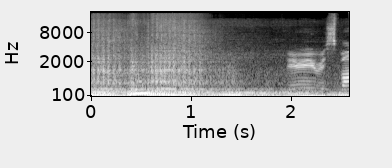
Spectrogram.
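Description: An LS-swapped Mazda Miata engine, running strong with its cooling fans on, revs up and quickly settles back to a steady idle rumble, the sound close and loud with a voice talking over part of it.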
